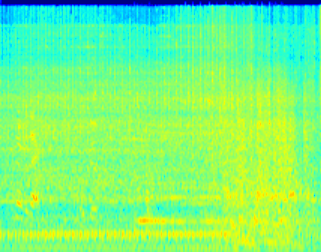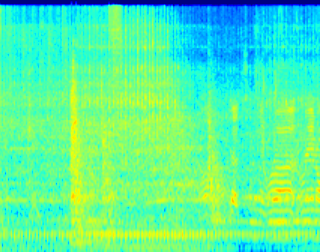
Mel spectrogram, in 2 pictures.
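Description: A chainsaw engine runs loudly and unevenly, idling with a buzzing rattle; short bursts of voices and clanks break in near the end.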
